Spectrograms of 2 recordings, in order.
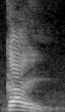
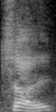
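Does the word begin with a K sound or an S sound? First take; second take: K sound; S sound. First: The word begins with a K sound. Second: The word begins with an S sound. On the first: The speaker calls it right. "It's கை" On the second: The speaker calls it wrong. "It's not சை"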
